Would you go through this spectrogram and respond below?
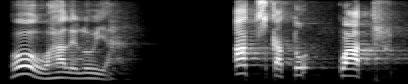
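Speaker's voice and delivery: usual speaking voice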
